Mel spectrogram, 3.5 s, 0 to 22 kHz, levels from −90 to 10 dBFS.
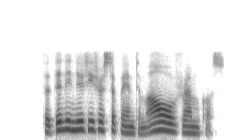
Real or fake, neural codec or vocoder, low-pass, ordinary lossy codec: fake; codec, 16 kHz, 0.2 kbps, FocalCodec; 5.4 kHz; Opus, 32 kbps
